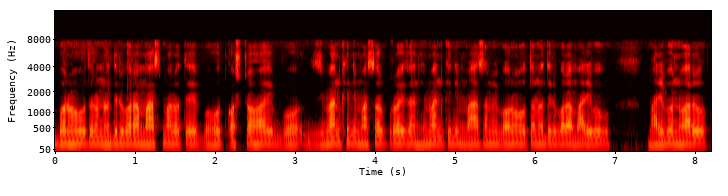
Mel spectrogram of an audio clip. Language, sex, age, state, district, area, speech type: Assamese, male, 18-30, Assam, Barpeta, rural, spontaneous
